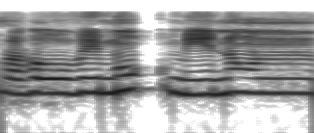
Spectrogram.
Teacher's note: आपका हमजा जज़म वाला जो है इसके ऊपर झटका लगना चाहिए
